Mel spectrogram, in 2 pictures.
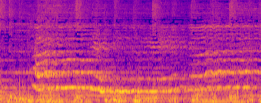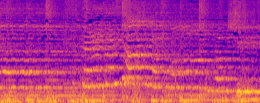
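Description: A woman singing a Korean trot song into a handheld microphone over backing music, holding long notes and sliding between pitches.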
